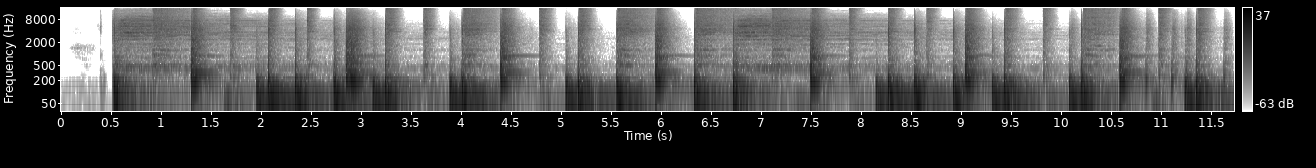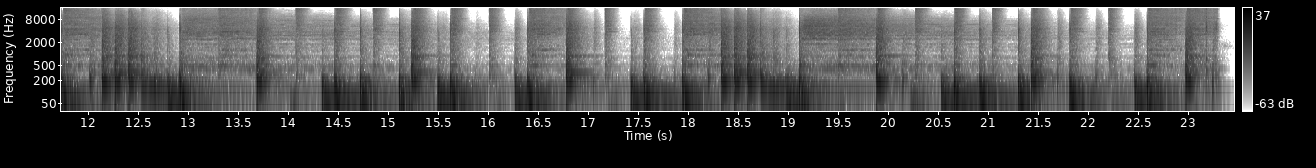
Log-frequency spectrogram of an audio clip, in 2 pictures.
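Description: A full drum kit with snare, kick and cymbals plays a steady groove, processed to reduce leakage between the individual drum microphones; hits are close and punchy with no talking.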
